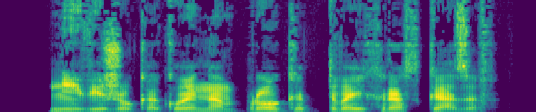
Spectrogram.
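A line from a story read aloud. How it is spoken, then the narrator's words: Grumbling. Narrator (Russian): проворчал он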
